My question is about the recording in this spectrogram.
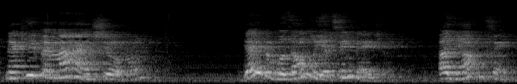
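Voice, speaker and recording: A young adult woman pastor preaching a sermon in an animated, playful way, laughing between lines, in a large church from a distance. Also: high-pitched, moderate pace, heavy reverb, slight background noise.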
